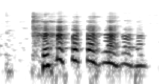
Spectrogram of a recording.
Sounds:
Laughter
